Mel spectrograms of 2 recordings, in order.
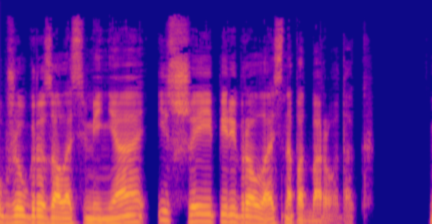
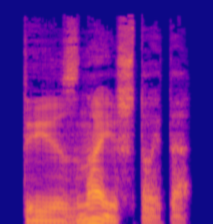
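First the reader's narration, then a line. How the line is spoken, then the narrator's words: Hoarse question. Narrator (Russian): хрипло спросил я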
